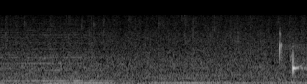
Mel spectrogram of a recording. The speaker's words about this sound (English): The rain was dropping in what could only be described as hammers as the sun sank lower in the sky.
